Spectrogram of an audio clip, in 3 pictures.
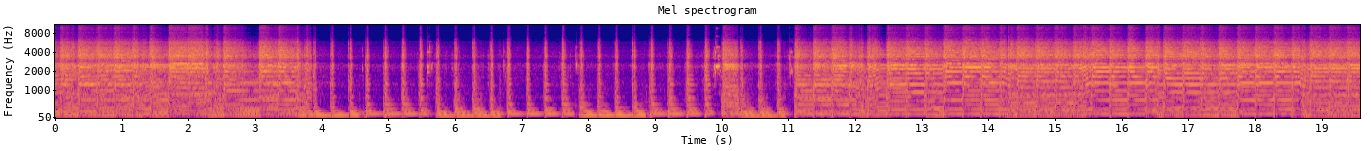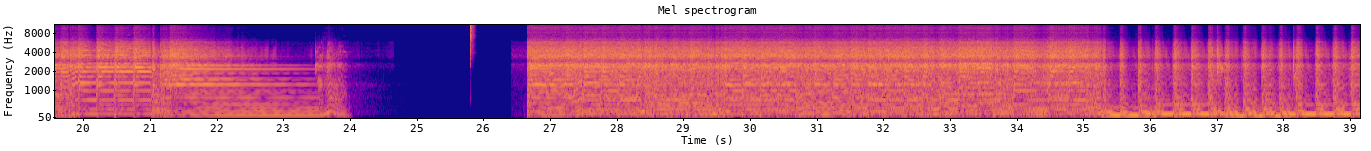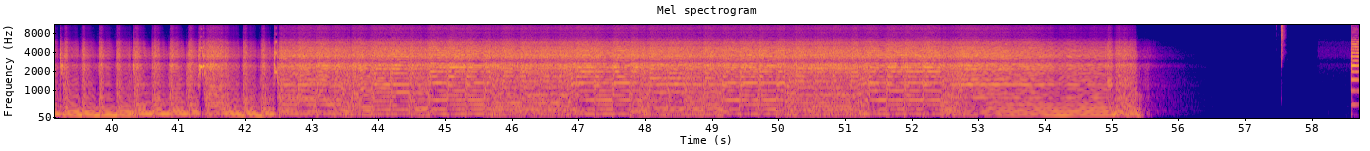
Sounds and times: Music: 0:00.0 - 0:24.3, 0:26.5 - 0:55.8.

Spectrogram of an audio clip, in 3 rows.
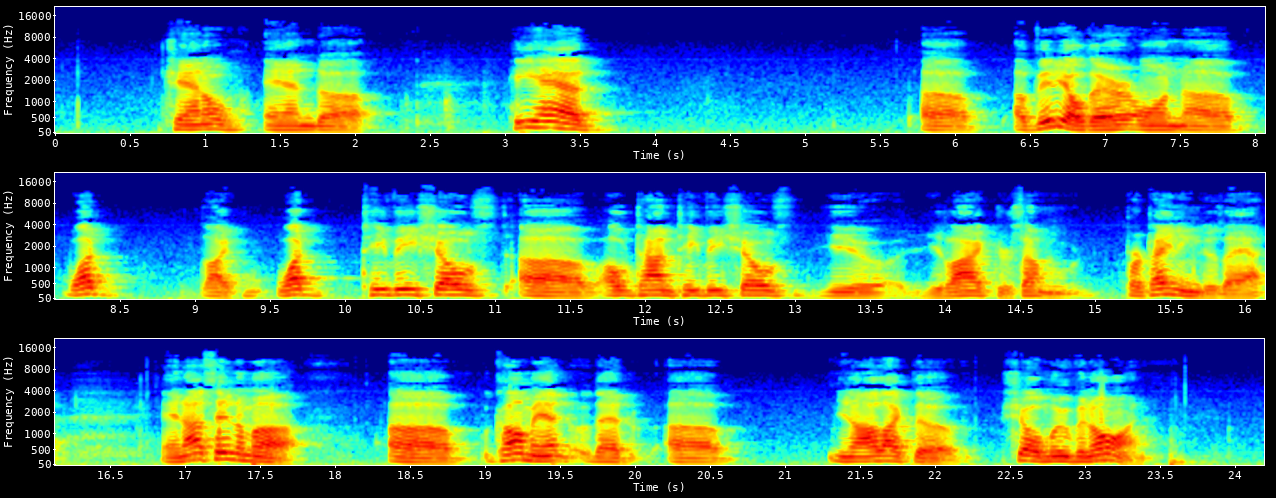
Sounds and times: Speech: 0:00.8 - 0:02.1, 0:03.1 - 0:03.7, 0:05.8 - 0:08.5, 0:09.1 - 0:16.2, 0:16.8 - 0:17.8, 0:18.4 - 0:20.7, 0:21.3 - 0:23.6.

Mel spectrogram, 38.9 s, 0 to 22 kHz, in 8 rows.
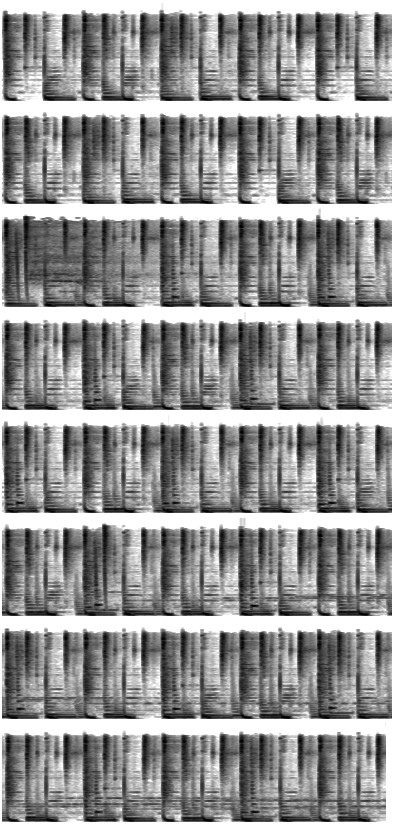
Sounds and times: House music: 0:00.0 - 0:38.9.

